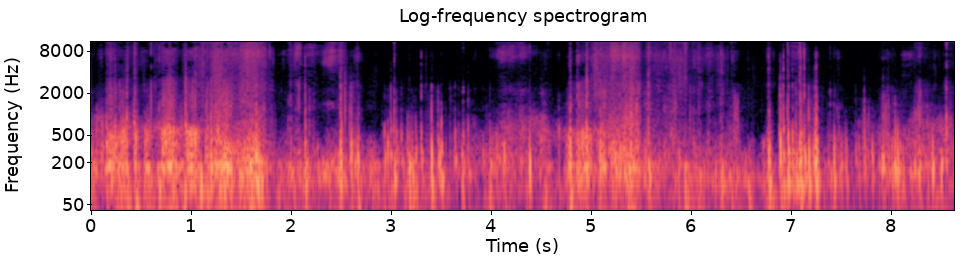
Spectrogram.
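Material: Plastic.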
